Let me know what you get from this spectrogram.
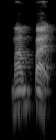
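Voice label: "mampat", Malay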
